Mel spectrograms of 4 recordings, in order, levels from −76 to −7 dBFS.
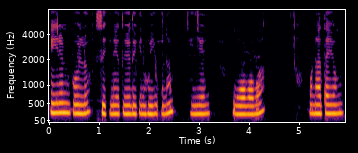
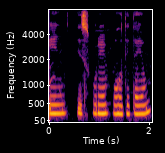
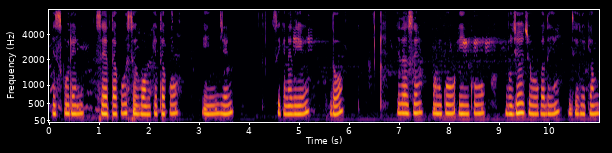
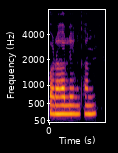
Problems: background sounds at intervals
